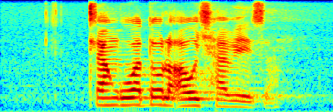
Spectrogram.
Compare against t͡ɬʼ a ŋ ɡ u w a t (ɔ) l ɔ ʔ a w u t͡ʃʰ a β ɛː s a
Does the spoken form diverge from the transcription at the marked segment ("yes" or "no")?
no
